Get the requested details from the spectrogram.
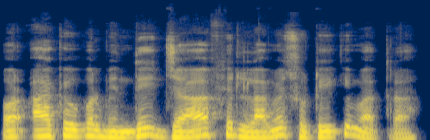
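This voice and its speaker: A man teaching a spelling lesson, reading out quiz options and repeating each word slowly to compare them. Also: medium pitch, mellow. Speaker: exam prep teacher.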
